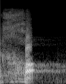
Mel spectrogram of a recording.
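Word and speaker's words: خ: Pour le ha aussi, qui a comme équivalent H, mais kha qui n'a pas d'équivalent en français en tant que lettre de l'alphabet, mais avec la combinaison CH, on peut avoir quand même le son kha.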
